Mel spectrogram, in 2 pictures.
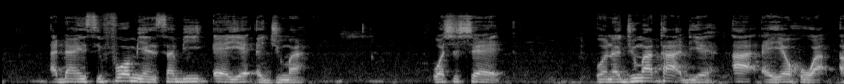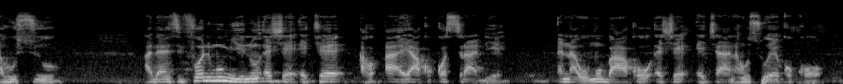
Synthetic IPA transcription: a˨dã˨n˨si˨fʊ˦ɔ˦mɪ̃˨ɛ̃˨n̩˨sã˦bi˦ɛ˦jɛ˦ʔæ˨d͡ʑu˦mã˦ | wɔ˨ɕɪ˨ɕɛ˦ | wɔ˨n˨a˨d͡ʑu˦mã˦tʰaː˦˨dɪ˨ɛ˦a˨ɛ˨jɛ˦hʊ˨a˨a˨ɦʊ˨su˦o˦ | a˨dã˨n˨si˨fʊ˦ɔ˦nʊ̃˦mũ˦mĩ˨e˨nũ˦ʔɛ˦ɕɛ˨ʔɛ˨t͡ɕʰɛ˦˨a˨jɛ˦a˨kʰɔ˨kʰɔ˦sɾa˨dɪ˨ɛ˨˦ | nã˨wɔ˨mũ˦baː˨kʰʊ˦ʔɛ˦ɕɛ˦ɛ˨t͡ɕʰɛ˦˨nã˨hʊ˦su˦ɔ˦ɛ˦kʰɔ˨kʰɔː˦

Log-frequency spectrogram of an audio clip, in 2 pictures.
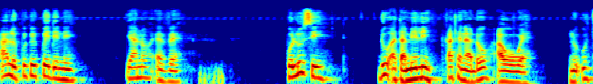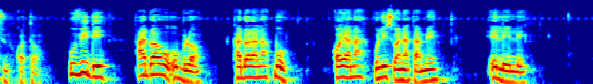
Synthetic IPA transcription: a˦lʊ˨k͡pe˦k͡pe˦k͡pe˦dɪ˨nɪ˨ | ja˦nʊ̃˦ɛ̰˨vɛ˨ | po˨lu˦si˨ | dʊ˦ʔa˨t̪a˨mɪ˦li˦ka˦t̪ɛ˦˨n˨a˨dʊ˦a̰˨wʊ˨wɛ˨ | nʊ̃˨ʔo˦t̪u˨kɔ˨t̪ɔ˨ | u˦vi˦dɪ˦ | a˨dʊ˦a˦wʊ˦ʔʊ˦blɔ˨ | ka˨dʊ˦a˦la˦nã˦k͡po˦˨ | kɔ˦ja˦nã˦po˨li˦sa˨nɪ̃˨a˨t̪a˨mɪ˦ | ɪ˦le˨le˨

